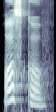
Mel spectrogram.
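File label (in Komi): оз ков, Komi, female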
